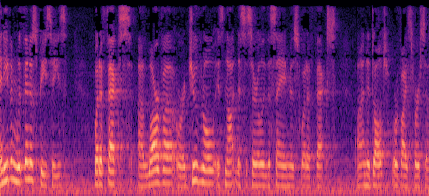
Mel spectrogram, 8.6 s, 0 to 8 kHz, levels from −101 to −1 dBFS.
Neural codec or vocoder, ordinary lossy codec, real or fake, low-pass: none; MP3, 32 kbps; real; 7.2 kHz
